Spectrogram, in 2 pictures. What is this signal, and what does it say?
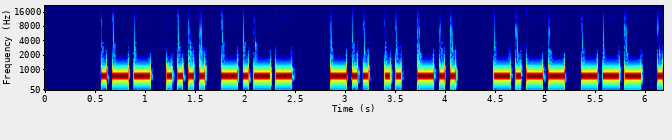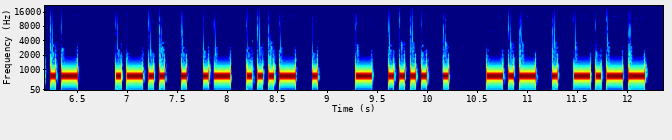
Morse code, heard as a keyed tone, about 22 wpm, 700 Hz. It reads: WHY DID YOU LEAVE THE KEY
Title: Sentences from Top 1000 Words - Review Part 4 - 22wpm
